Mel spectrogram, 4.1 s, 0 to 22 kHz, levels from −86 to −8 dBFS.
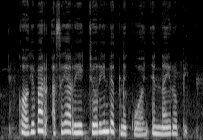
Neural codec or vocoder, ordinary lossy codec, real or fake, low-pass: vocoder, 44.1 kHz, 128 mel bands every 512 samples, BigVGAN v2; none; fake; none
